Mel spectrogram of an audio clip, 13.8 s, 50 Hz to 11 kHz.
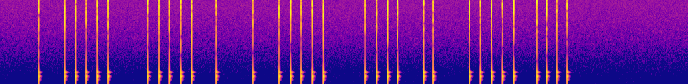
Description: Tap code, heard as knocks on wood, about 5 knocks a second. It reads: EVERY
